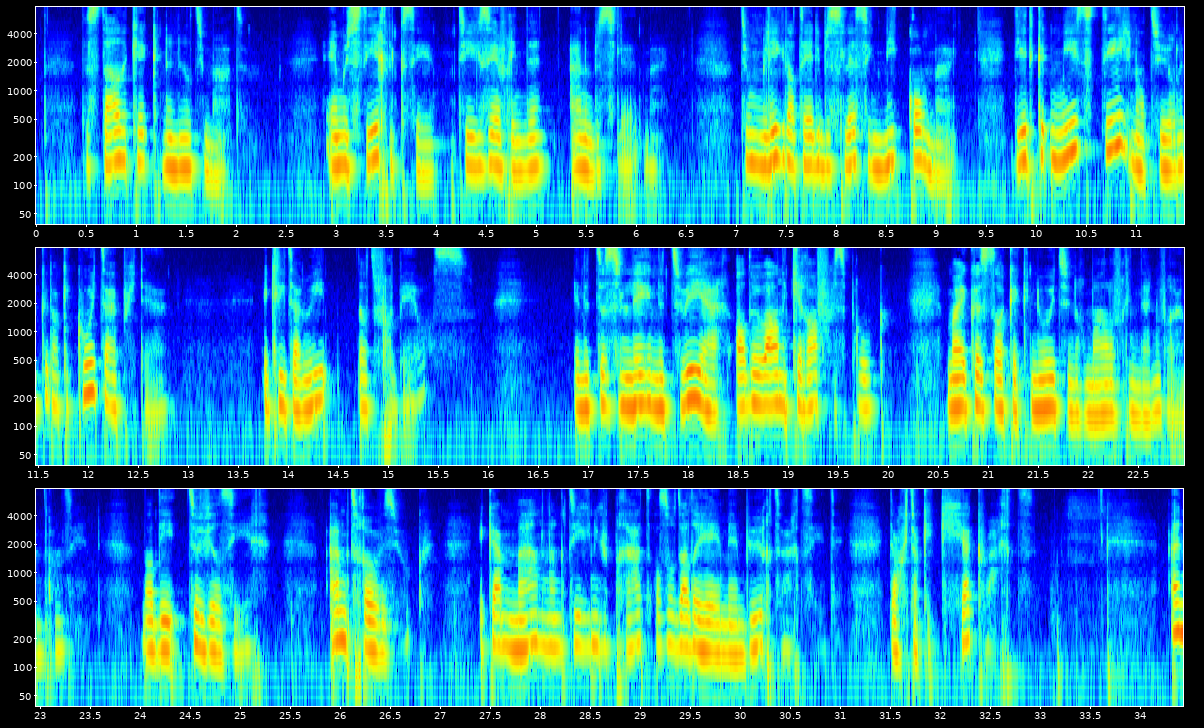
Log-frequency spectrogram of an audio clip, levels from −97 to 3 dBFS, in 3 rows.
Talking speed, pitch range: 165 wpm, 150-175 Hz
